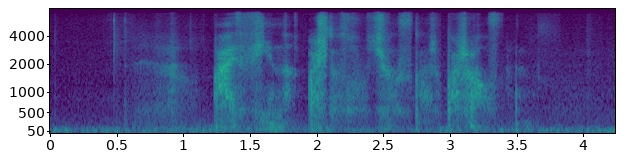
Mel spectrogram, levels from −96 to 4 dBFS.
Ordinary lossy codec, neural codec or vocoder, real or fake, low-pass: none; codec, 16 kHz, 0.8 kbps, ZipCodec; fake; 7.2 kHz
